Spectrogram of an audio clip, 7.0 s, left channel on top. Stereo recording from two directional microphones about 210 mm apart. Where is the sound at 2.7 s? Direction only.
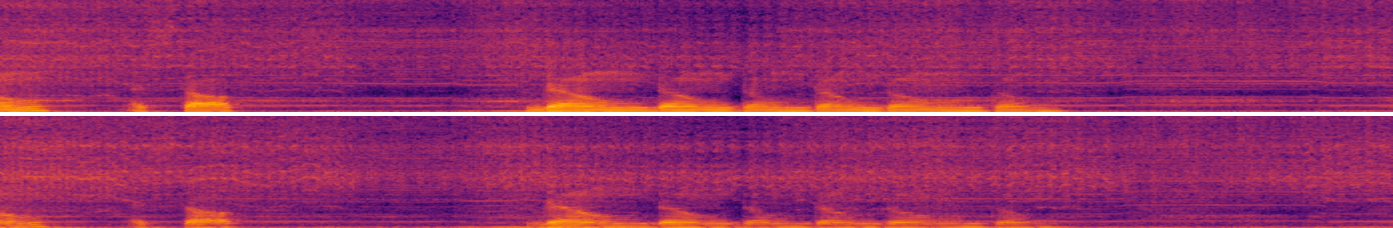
35° left (ahead or behind).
